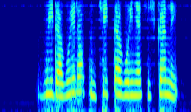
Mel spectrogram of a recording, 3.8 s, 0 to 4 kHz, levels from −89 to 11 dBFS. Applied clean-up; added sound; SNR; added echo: neural separator model SepFormer WHAMR!.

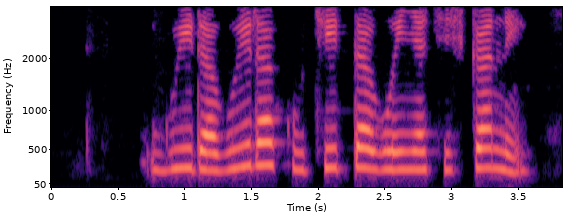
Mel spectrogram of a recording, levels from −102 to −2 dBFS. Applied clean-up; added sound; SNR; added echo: none; none; none; none.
